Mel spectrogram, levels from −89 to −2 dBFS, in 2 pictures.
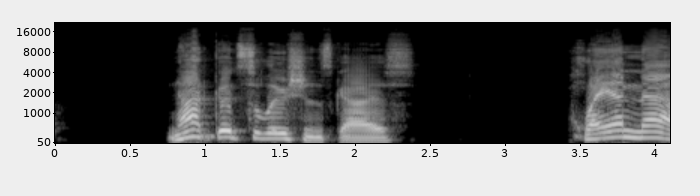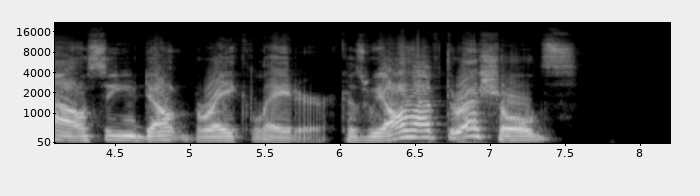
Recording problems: distortion; slight; 10 dB below the speech

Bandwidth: 17.5 kHz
